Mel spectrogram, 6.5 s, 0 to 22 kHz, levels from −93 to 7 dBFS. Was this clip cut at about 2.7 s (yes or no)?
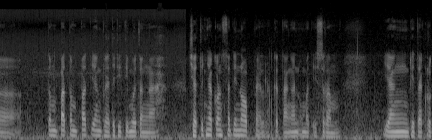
yes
